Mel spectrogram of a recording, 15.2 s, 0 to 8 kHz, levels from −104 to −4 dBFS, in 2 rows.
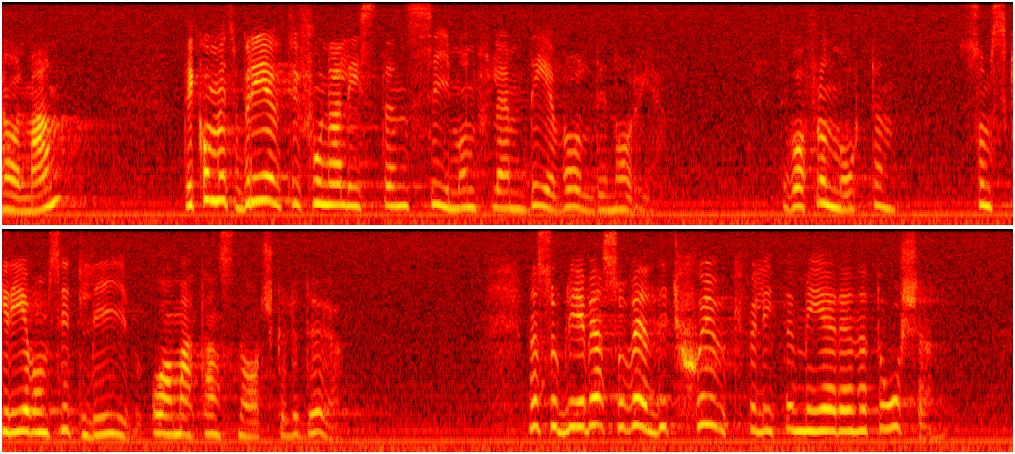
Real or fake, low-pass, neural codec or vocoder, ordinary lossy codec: real; none; none; none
